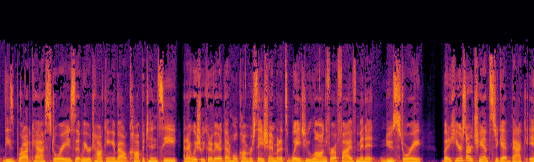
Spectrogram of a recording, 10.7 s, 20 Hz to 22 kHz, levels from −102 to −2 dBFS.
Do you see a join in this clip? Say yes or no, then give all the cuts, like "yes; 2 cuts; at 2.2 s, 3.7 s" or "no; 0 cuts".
yes; 2 cuts; at 3.6 s, 6.5 s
